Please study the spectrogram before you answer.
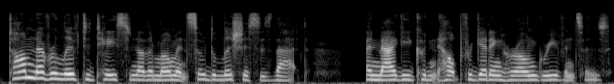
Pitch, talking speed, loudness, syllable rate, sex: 215 Hz, 185 wpm, -18 LUFS, 5.9 syllables/s, female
